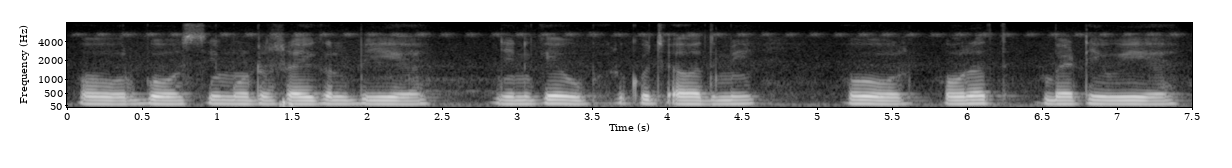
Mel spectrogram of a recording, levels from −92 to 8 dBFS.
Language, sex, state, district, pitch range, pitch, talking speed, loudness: Hindi, male, Uttar Pradesh, Saharanpur, 120-130 Hz, 125 Hz, 120 wpm, -15 LUFS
